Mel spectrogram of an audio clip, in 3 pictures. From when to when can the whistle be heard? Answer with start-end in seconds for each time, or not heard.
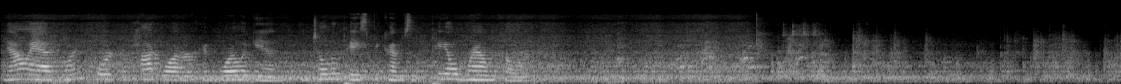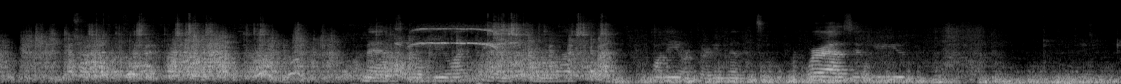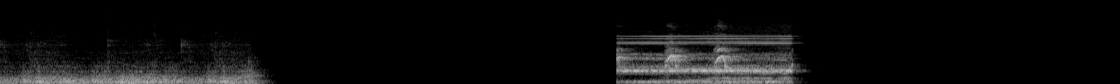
15.2-16.4.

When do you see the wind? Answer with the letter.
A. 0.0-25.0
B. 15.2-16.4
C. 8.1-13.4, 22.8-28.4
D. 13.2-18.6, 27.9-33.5
A.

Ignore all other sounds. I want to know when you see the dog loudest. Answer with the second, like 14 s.
30 s.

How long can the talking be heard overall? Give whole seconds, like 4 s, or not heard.
11 s.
